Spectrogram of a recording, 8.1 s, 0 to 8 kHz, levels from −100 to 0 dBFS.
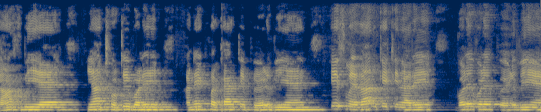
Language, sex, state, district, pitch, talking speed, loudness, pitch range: Hindi, male, Bihar, Lakhisarai, 180 Hz, 140 wpm, -14 LUFS, 175-185 Hz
